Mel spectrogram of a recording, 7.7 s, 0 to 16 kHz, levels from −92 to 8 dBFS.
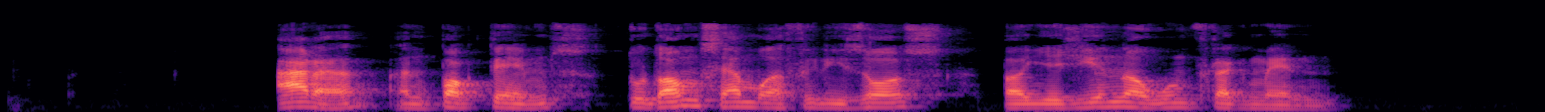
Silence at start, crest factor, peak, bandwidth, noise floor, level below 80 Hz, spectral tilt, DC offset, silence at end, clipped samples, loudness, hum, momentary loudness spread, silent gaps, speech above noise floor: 1.4 s; 24 dB; -2 dBFS; 8.2 kHz; -89 dBFS; -58 dBFS; -5.5 dB/octave; under 0.1%; 1.1 s; under 0.1%; -24 LUFS; none; 17 LU; none; 65 dB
